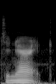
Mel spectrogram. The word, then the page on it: generic: American English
